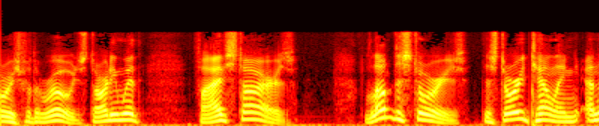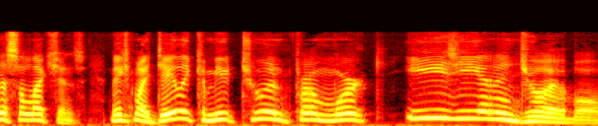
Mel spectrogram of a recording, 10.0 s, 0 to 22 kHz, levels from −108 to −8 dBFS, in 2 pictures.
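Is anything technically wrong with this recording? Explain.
Yes, two faults stand out.

Between "the stories the" and "and the selections", at 4.40 to 4.44 s, packet loss on the ADPCM call cuts a hard-edged 20 ms hole, about one packet. The decoder's predictor and step size drift from the sender's, so the speech returns slightly distorted. A plain dropout would resume cleanly.

From 6.98 s to the end, after "my daily commute", a time-stretched section slows the speech to 0.574 times its pace while the pitch holds steady. It drags, likely from software repeating short pieces to fill a length. A tape-style slowdown would have lowered the pitch too. The G.722 wideband coding behind both faults leaves at most faint traces.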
